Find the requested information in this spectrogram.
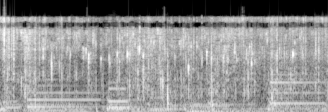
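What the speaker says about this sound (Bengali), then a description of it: "এখন আমি এর মধ্যে কেটে রাখা পটলগুলো দিয়ে দিলাম" Sliced pointed gourd fries in hot mustard oil, giving a steady dense sizzle with crackling pops, close and constant throughout.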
